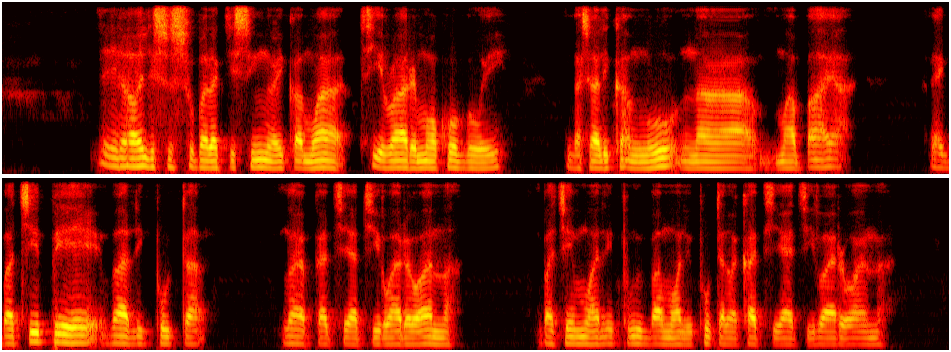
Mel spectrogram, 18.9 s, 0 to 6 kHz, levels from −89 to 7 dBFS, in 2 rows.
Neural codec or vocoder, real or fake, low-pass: codec, 16 kHz in and 24 kHz out, 0.6 kbps, FocalCodec, streaming, 2048 codes; fake; 5.4 kHz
